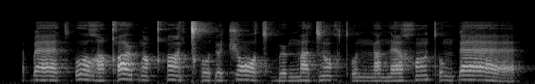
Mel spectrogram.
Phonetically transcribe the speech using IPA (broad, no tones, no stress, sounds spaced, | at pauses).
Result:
ɓ æː t͡sʼ o ʁ a qʼ ə˞ ɓ õ qʰ ã ǀʰ o ɗ ə˞ t͡ʃ ɔː t͡s ɡ͡b ə˞ ŋ͡m a d͡z õ χ tʼ o n ŋ a n æ χ õ tʼ o ŋ ɗ æː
